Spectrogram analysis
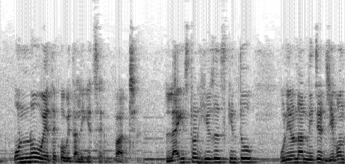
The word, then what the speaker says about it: Langston Hughes: তো ল্যাংস্টন হিউজেস, এই প্রোনাউন্সিয়েশনটা আমরা অনেকে ভুল করি, অনেকে লংস্টন বলে ফেলি, অনেকে হিউজেসকে হাগিস বলে ফেলি। হাগিস বলার কারণ হচ্ছে টেলিভিশনে অ্যাড দেখে হয়তোবা আমাদের এই ব্যাপারটা হয়ে গেছে যে হাগিস, চুচু ডায়াপার, এইরকম কিছু যে অ্যাডগুলো দেখি। ওকে, তো আমরা যে সঠিক প্রোনাউন্সিয়েশনটা শিখলাম সেটি হচ্ছে ল্যাংস্টন হিউজেস।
